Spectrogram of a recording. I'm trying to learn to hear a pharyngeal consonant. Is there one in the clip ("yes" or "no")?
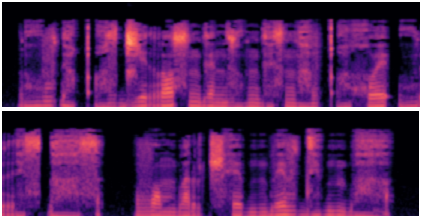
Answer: no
